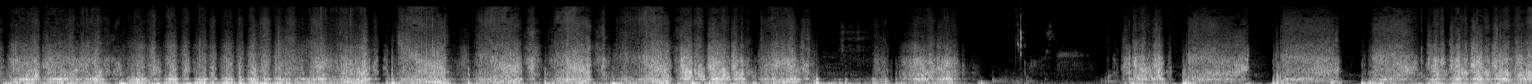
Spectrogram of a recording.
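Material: Foam.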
